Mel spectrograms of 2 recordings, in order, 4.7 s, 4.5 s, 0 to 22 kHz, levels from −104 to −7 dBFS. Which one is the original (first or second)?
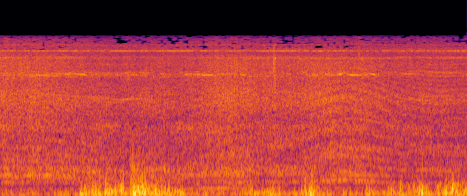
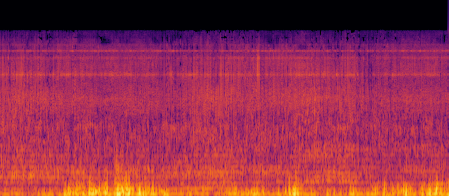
first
